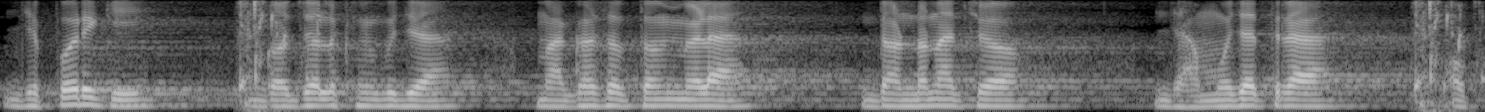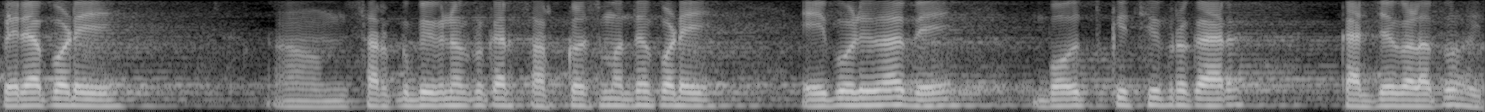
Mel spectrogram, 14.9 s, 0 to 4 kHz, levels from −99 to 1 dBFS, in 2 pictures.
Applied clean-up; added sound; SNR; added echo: none; Splash, splatter; 14 dB; none.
